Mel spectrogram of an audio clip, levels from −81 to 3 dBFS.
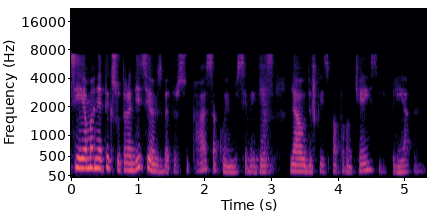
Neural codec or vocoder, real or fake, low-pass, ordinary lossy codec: codec, 16 kHz, about 1 kbps, DyCAST, with the encoder's durations; fake; 7.2 kHz; MP3, 64 kbps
